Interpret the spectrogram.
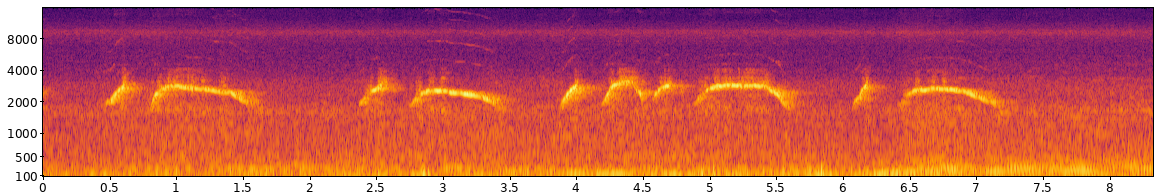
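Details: Pet cockatiel sings a short tune of arched whistles, a quick rising note leading into a longer falling one, repeated several times above a low humming background.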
